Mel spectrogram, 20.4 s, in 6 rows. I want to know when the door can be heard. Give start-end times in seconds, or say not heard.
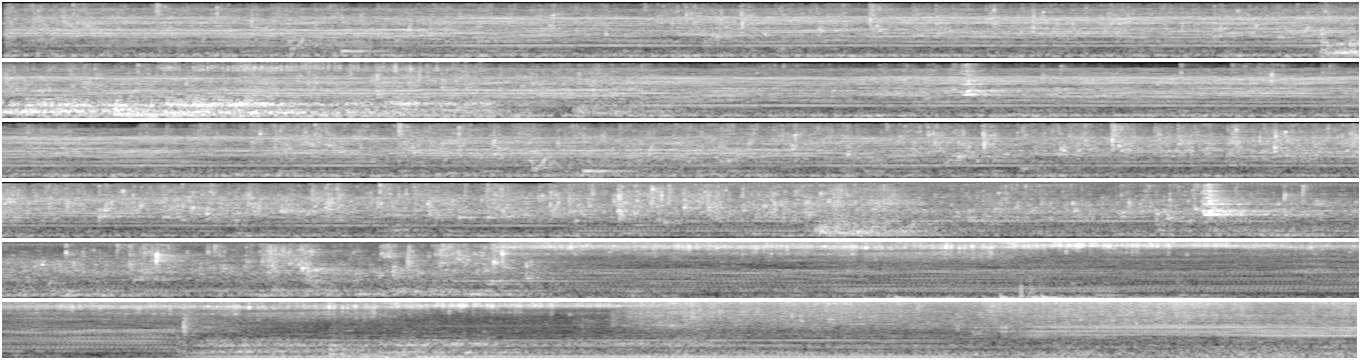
3.2-4.8, 17.4-18.8.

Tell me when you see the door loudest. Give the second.
4 s.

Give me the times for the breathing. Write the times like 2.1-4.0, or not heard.
not heard.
